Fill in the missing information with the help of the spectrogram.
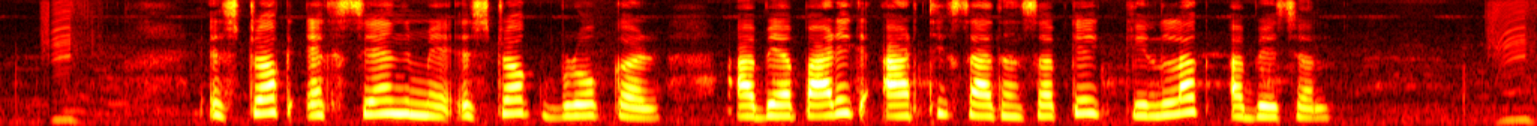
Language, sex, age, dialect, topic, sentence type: Magahi, female, 36-40, Western, banking, statement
